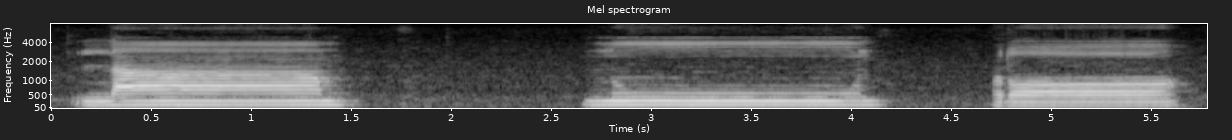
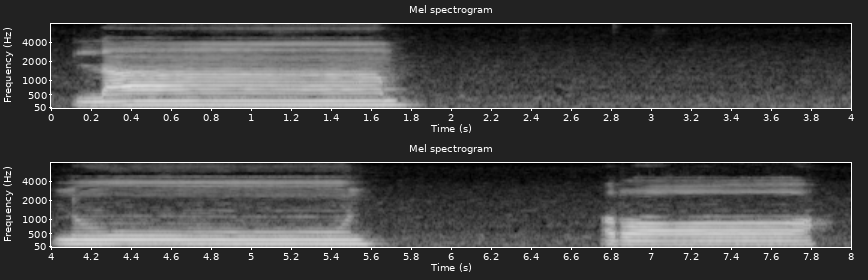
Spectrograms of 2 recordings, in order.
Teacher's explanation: یہ حروف آپ دیکھیں کہ یہ زبان کا کنارہ اور یہ جو دانتوں کی یہ جو جڑ ہے یہاں سے، یعنی مسوڑا ہے، یہ مسوڑے کے جہاں سے دانت نکل رہا ہے یہ دانت کی جڑ ہے۔ زبان کے کنارے کو دانتوں کی جڑ پر لگا کر یہ حروف ادا کرنے ہیں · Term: حروف طرفیہ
